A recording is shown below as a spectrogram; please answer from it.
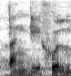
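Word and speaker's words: تَنكِحُوا: Jadi ya, saya ulang lagi ya, mestinya bacanya wala tangkihul musyrikati hatta yu'min bi fathit ta.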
